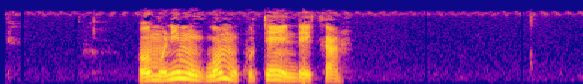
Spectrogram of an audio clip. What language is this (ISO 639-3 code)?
lug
